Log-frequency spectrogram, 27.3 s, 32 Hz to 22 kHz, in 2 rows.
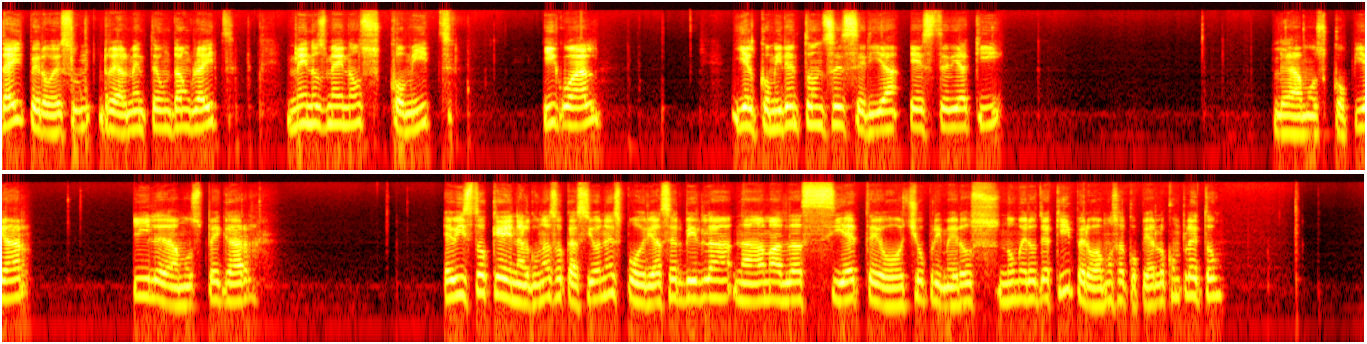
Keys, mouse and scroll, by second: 0.5 typing, 1.9-4.3 typing, 6.0 typing, 9.7-11.8 drag, 12.6 click, 14.0 click, 14.5 click, 15.8 right click, 17.2 click, 24.0 click, 26.4 space.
